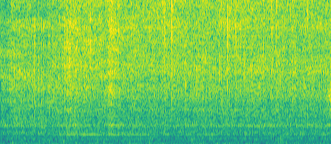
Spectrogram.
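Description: Shrimp sizzle in a dry pan with kosher salt, a steady, loud, close frying hiss that holds without pause.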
